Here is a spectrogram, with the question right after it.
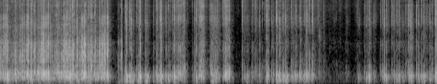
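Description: Long white acrylic nails scratch fast over the ridged texture of a black croc-embossed faux leather handbag, making a dense, raspy, crinkly scraping with bright hiss. The scratching runs continuously for about two seconds, then breaks into quick bursts separated by short gaps, with a brief quiet pause near the end before it resumes.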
